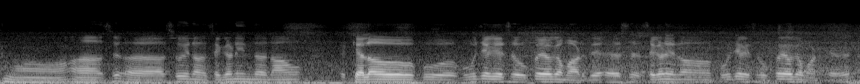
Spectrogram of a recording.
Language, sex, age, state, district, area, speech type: Kannada, male, 45-60, Karnataka, Dakshina Kannada, rural, spontaneous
